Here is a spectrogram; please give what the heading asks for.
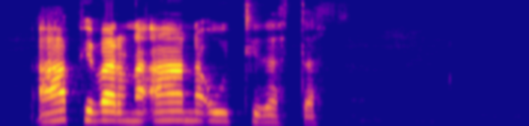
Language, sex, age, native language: Icelandic, female, 40-49, Icelandic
